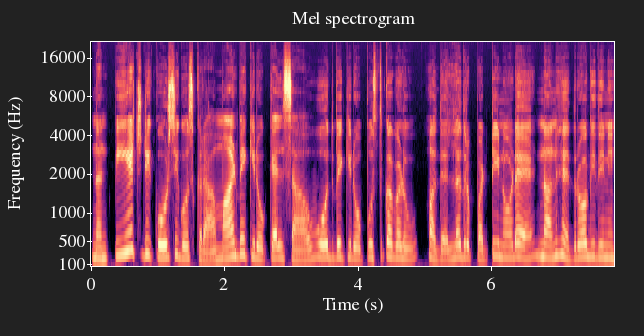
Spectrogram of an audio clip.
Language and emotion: Kannada, fearful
